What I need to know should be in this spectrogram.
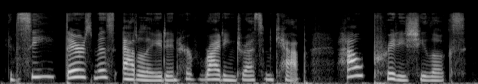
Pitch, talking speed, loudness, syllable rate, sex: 245 Hz, 190 wpm, -20 LUFS, 5.3 syllables/s, female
